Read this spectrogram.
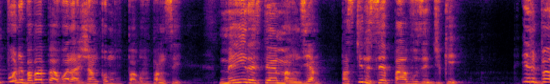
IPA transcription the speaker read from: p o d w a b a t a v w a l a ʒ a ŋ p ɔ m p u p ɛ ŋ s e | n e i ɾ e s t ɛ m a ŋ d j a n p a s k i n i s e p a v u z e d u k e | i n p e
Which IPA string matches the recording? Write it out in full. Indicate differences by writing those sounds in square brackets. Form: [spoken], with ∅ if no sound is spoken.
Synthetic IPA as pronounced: p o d [b] a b a [p] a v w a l a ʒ a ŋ [k] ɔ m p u p [a] ŋ s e | [m] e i ɾ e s t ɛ m a ŋ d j a [ŋ] p a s k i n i s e p a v u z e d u k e | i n p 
